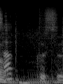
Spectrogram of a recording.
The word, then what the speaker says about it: SAXX: そう、ボールパックポーチ SAXX と書いて、うん、サックスって読むんだけど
